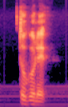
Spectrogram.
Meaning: of Togo; Togolese
- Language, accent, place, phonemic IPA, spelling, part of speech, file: French, France, Lyon, /tɔ.ɡɔ.lɛ/, togolais, adjective, LL-Q150 (fra)-togolais.wav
